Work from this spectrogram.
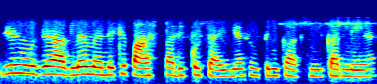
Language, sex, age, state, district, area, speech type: Hindi, female, 18-30, Madhya Pradesh, Harda, urban, conversation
